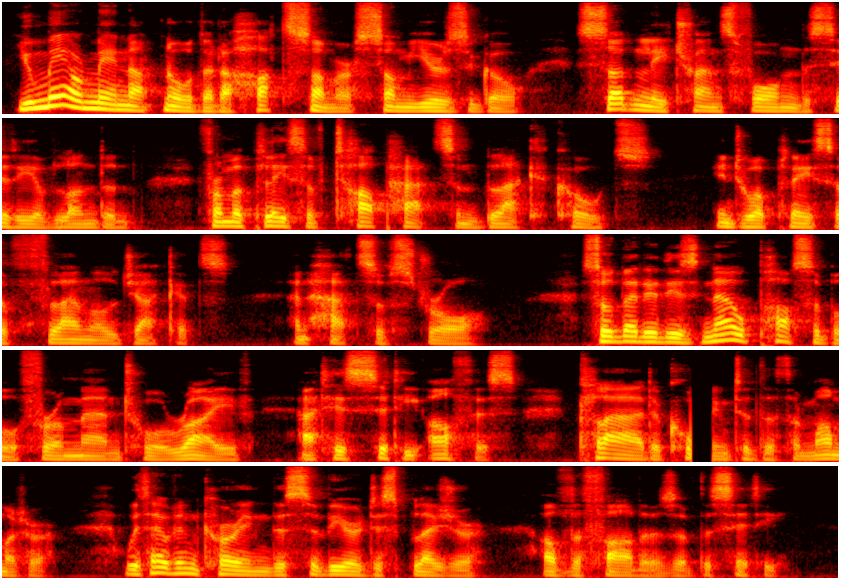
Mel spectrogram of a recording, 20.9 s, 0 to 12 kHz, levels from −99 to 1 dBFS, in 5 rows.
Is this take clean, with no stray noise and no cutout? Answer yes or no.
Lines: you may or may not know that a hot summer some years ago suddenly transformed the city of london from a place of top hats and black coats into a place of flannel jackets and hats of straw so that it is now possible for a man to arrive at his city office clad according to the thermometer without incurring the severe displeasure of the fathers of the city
no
